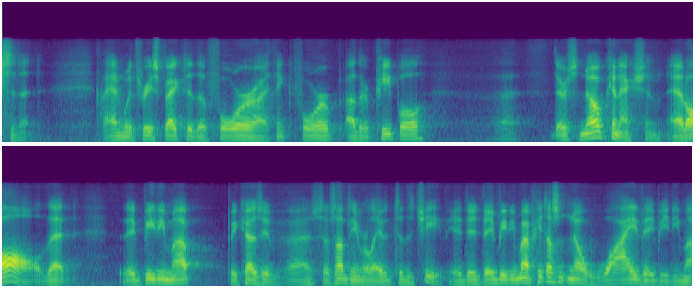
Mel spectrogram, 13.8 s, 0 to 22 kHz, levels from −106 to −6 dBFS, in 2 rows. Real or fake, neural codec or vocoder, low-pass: fake; codec, 16 kHz, about 1 kbps, DyCAST, with the encoder's durations; 7.2 kHz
